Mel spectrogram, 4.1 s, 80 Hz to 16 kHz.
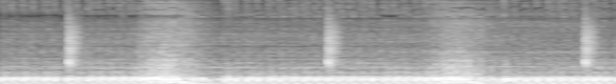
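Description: A KTM 990 Super Duke R with a 990 cc V-twin engine runs close by with a loud, steady, throbbing idle and recurring heavier thumps. No one speaks.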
